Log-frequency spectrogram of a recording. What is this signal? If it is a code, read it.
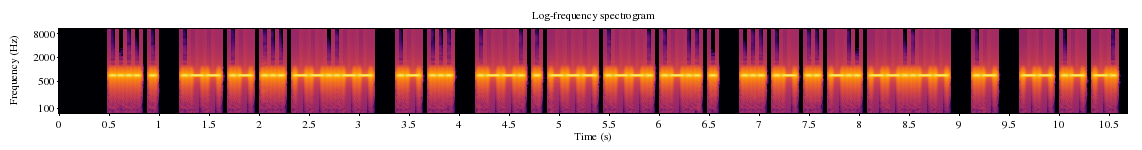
Morse code, heard as a keyed tone, about 30 wpm, 700 Hz. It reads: HE WAS, AS PEOPLE SAID, A MAN
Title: Sentences from Top 1000 Words - Review Part 6 - 30wpm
